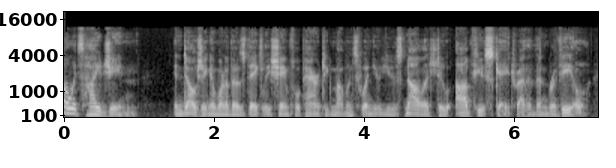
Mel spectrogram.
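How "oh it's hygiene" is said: bright, confident, self-assured, pitched-up tone. Retelling a parent's answer to the children's question: imitating Leslie's bright, confident tone. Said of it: "responded in a bright and confident tone of voice".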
